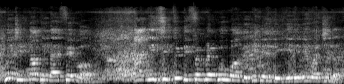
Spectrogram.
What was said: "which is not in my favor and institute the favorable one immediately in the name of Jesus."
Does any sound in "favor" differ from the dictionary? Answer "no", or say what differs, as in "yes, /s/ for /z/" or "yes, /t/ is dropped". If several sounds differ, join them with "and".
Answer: yes, /b/ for /v/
